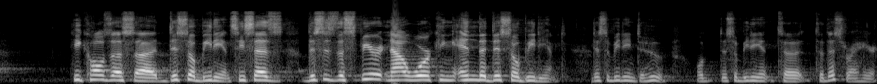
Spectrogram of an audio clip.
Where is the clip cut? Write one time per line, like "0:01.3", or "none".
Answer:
0:03.0
0:05.9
